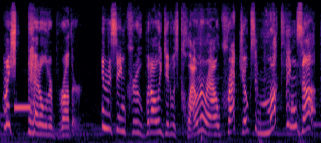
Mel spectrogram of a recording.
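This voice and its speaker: A woman's voice: high voice, sing-song, moderate pace, over music. A woman playing a brash, scrappy young cyberpunk gang member in a game, with cocky, slangy talk and a wistful side. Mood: flippant, bitter. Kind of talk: animated game character dialogue.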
